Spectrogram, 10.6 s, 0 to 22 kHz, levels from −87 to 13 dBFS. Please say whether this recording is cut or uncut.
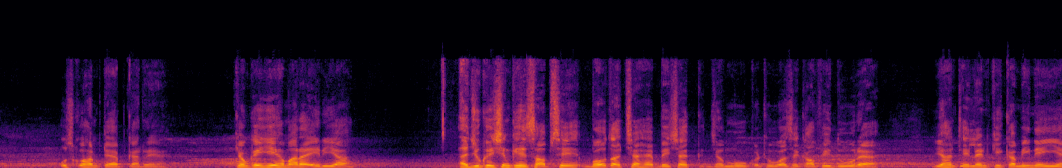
uncut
